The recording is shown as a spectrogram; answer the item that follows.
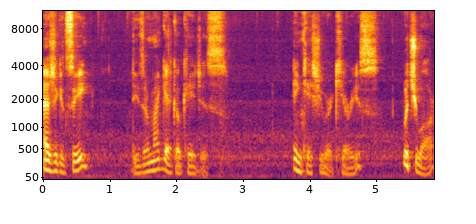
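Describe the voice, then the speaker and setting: At a moderate pace, a man talks in a somewhat breathy voice with fairly high pitch. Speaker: reptile and invertebrate keeper. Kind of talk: casual talk to camera. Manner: halting, with pauses and stutters.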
